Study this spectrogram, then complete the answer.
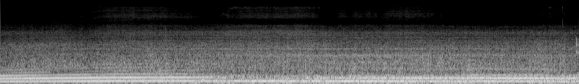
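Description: A rebuilt motorcycle engine accelerates onto a highway, a loud, continuous close-up roar with steady rising tones and a constant rush of wind, with no voices.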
